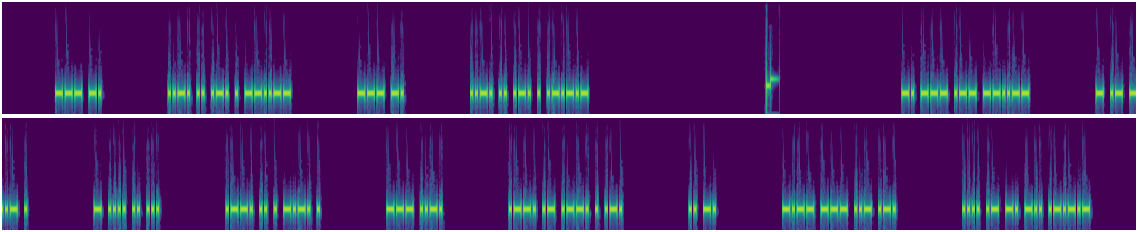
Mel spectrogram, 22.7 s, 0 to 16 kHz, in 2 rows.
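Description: Morse code practice sent at 50 words per minute with 4x word spacing, sentences built from the top 400 words: a steady mid-high beeping tone keyed in rapid bursts, each word-group separated by long silent gaps, with one sharp click midway and no voices.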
